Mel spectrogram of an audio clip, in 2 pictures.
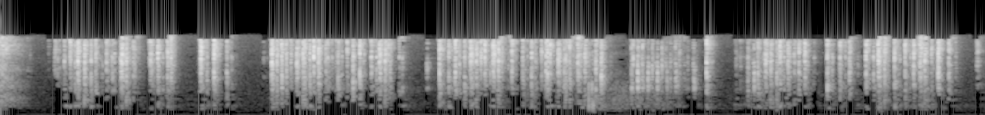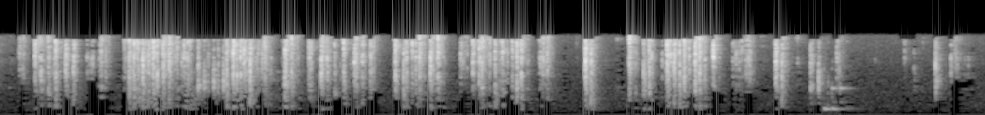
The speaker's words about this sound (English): You hear me typing like crazy?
